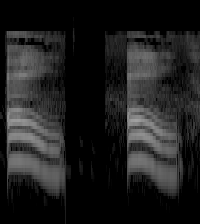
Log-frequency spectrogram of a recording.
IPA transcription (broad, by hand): ei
